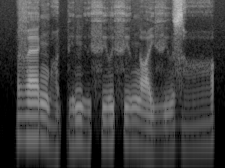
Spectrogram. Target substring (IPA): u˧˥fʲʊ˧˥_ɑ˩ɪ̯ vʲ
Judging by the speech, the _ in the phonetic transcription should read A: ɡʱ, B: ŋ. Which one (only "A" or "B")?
B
